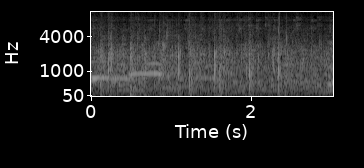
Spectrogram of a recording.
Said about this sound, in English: Come on, clap your hands. Lift up your voice.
